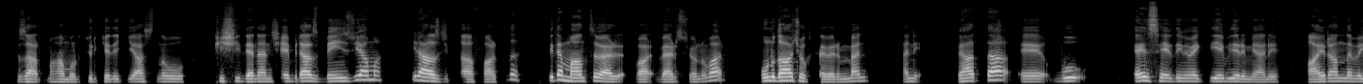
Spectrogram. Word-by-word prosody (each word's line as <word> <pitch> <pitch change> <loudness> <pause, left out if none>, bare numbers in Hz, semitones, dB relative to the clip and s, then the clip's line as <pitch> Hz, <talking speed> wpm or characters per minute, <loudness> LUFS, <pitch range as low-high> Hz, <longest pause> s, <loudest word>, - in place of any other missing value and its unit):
kızartma 125 -1 -2
hamur. 120 -1 -2
Türkiye'deki 130 +1 -5
aslında 130 +1 -4
bu 130 -1 -3 0.3
pişi 145 0 -3
denen 140 0 +2
şeye 145 +1 -3
biraz 155 -4 +3
benziyor 155 +8 +2
ama 210 -1 -2 0.3
birazcık 155 -11 +3
daha 125 0 0
farklı. 125 - -5 0.3
Bir - - +1
de 220 - +7
mantı 160 -2 +3
ver 135 -4 +4
var 120 -1 0
versiyonu 120 +3 -3
var. 190 +2 +3 0.3
Onu 165 +2 +4
daha 175 +1 +9
çok 160 -5 -2
severim 120 +1 -2
ben. 160 +2 0 0.3
Hani, 135 +1 -6 0.4
ve - - +2
hatta, 160 +7 +4
eee, 130 0 -1
bu 320 +1 0 0.5
en 165 +3 +5
sevdiğim 150 -4 -1
yemek 145 -1 -2
diyebilirim 140 -4 0
yani 115 +1 -4 0.3
ayranla 140 +3 0
ve 135 - 0
140 Hz, 165 wpm, -23 LUFS, 125-160 Hz, 0.5 s, daha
